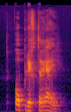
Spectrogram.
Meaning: swindle, scam
- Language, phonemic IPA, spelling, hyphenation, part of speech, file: Dutch, /ˌɔplɪxtəˈrɛi/, oplichterij, op‧lich‧te‧rij, noun, Nl-oplichterij.ogg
